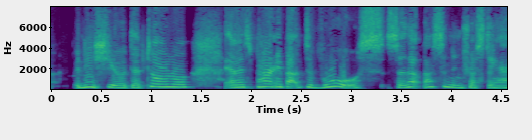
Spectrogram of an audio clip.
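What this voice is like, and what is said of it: Usual voice. Nothing is said of it.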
